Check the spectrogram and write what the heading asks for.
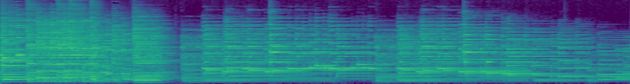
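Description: Solo grand piano played: a loud, fast passage dies away about two seconds in, then a quieter passage goes on over held low notes.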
